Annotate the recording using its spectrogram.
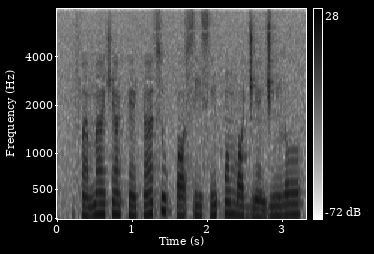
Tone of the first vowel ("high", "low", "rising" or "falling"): low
